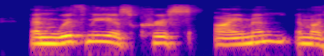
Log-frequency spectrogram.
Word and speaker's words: Eymann: And with me is Chris Eymann.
